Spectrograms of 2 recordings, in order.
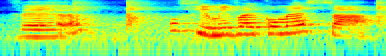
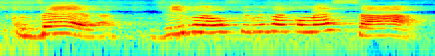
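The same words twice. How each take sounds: First: "Vera" then a real pause before "o filme vai começar", slower; pause after Vera. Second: "Vera, vírgula" said with the punctuation read out, then the phrase higher; reading the comma as a word after "Vera"; naming the comma aloud. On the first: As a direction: let the comma breathe after "Vera". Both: Shown as a demonstration. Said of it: "A gente tem uma pausa".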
